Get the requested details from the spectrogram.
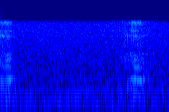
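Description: An English Bulldog snores in two broad, raspy breaths about two and a half seconds apart.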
